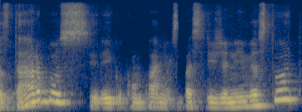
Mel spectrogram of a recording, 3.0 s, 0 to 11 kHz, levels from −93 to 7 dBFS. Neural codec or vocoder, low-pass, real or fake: none; 9.9 kHz; real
